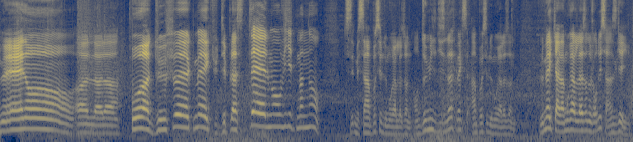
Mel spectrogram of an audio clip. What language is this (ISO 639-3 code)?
fra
